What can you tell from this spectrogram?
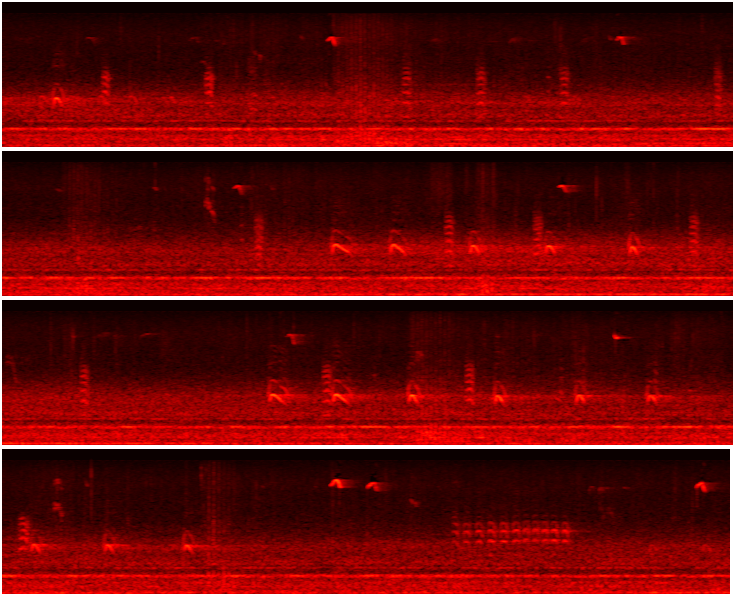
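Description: Crows cawing in repeated series in the background, with faint high chip notes of small birds and a steady hum underneath.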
